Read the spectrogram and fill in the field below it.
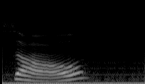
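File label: "sou", Mandarin Chinese, third tone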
